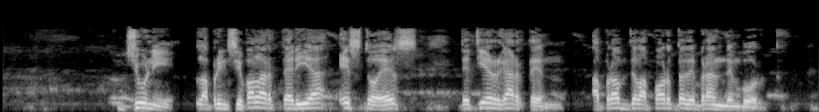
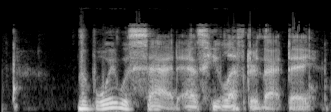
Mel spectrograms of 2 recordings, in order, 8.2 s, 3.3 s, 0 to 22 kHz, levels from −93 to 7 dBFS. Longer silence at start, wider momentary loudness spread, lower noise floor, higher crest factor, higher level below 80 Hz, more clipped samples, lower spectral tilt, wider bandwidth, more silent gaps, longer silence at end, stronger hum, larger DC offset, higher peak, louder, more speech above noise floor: first, 1.1 s vs 0.15 s; first, 11 LU vs 6 LU; second, -50 dBFS vs -58 dBFS; about the same, 14 dB vs 14 dB; about the same, -52 dBFS vs -48 dBFS; neither; about the same, -5 dB/octave vs -4 dB/octave; second, 8 kHz vs 9.2 kHz; neither; about the same, 0 s vs 0.05 s; neither; neither; about the same, 0 dBFS vs 0 dBFS; about the same, -14 LUFS vs -13 LUFS; second, 36 dB vs 44 dB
